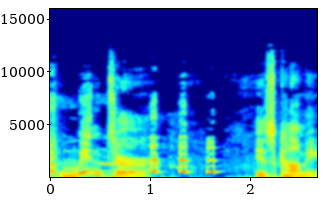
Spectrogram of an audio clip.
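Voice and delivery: swooping, sing-song delivery with wide pitch swings. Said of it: "you gotta say it differently".

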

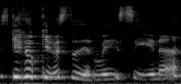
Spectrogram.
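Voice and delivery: acted talking through sobs. Retelling what they said to their parents back then, imitating talking between sobs. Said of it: "entre sollozos".

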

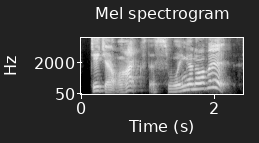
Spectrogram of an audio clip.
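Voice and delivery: put-on strong, full-on Australian accent, no holding back. Retelling what a male spirit voice said: imitating a full-on Aussie accent. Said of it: "full-on Aussie accent comes through saying".

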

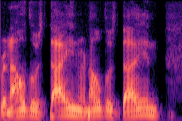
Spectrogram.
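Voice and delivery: half-voiced, urgent, alarmed put-on scream, said lightly. Retelling a teammate screaming outside a hotel room: imitating someone screaming. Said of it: "he said he's screaming, like".

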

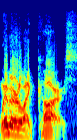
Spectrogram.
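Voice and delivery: loud, booming celebrity impression voice. Quoting a famous line after being asked to do his voice: Tim Allen voice. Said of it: "set me up on his voice there".

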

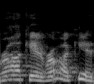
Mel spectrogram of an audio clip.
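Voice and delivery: play-acted, shrill, very high-pitched scream. Recalling screaming for a player's autograph as a kid at a game, retelling a scream. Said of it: "I'm screaming for his autograph".

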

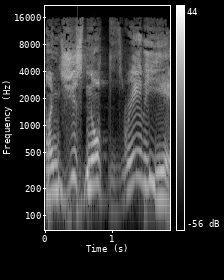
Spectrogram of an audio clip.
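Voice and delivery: high-pitched put-on Russian dictator accent. Reading a story aloud, voicing Ashley: Russian dictator voice. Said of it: "She's a Russian dictator".

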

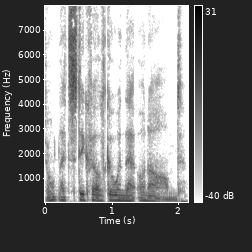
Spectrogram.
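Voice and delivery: soft, close, secret half-whisper. In a role-play scene, before she leaves, she half-whispers in the listener's ear. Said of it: "she whispers in your ear".

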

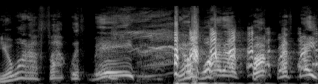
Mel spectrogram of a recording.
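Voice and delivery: shrill, hoarse, rising screaming shout. Retelling what Rosie kept shouting down the mic: imitating someone shouting. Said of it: "you were shouting".

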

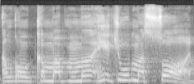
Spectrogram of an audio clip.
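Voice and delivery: put-on New Jersey-accented character voice. Voicing a character attacking a player with a sword, New Jersey accent. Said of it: "Why does he sound like he's from New Jersey?".

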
